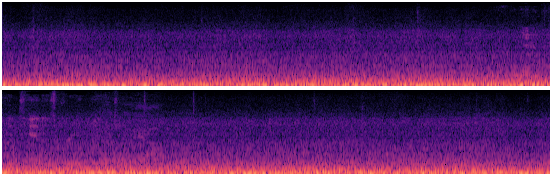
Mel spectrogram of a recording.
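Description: A car engine rumbles steadily as tyres roll over the road.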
